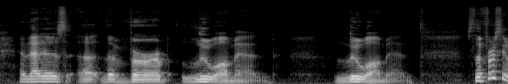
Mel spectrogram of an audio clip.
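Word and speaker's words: λύομεν: that is the verb luomen. Luomen. So the first thing we're gonna do is we're gonna break that puppy down into three syllables. So we got lu, a, men.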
